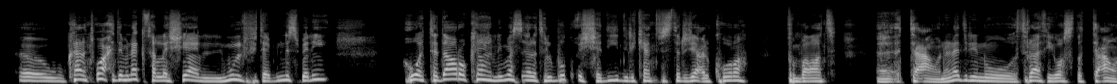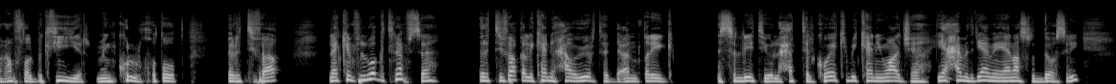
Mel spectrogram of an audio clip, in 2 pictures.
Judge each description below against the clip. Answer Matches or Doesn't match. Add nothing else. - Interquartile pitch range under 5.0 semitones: Matches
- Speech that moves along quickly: Matches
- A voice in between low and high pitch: Matches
